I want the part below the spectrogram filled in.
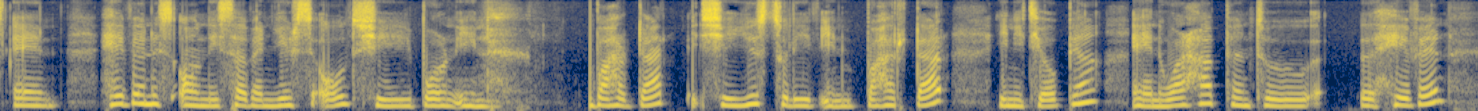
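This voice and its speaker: A woman with a non-native accent, medium pitch, a fairly slow pace, very even loudness and ordinary pitch variation, in dry sound with no echo. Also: quiet background. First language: not English. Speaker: vlogger. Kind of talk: emotional vlog monologue. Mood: serious, sad. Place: home room. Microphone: handheld.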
